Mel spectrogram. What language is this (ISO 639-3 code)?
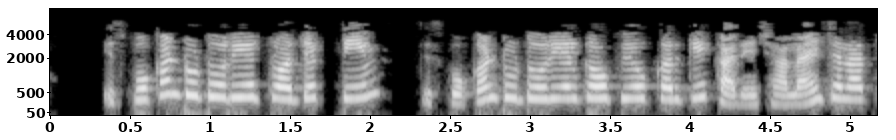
hin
